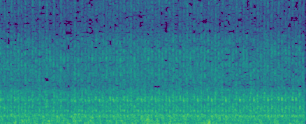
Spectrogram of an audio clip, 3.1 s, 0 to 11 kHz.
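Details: Mahindra Bolero Maxi Truck pickup diesel, about 3 lakh km, was burning oil, after engine overhaul with new sleeves: steady diesel clatter at idle with an even beat, no knocks, misses or rattles; engine sounds healthy.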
